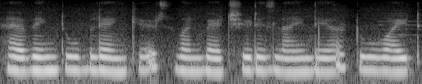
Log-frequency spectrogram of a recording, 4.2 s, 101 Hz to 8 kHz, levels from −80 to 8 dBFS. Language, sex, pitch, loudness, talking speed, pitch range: English, female, 205 Hz, -15 LUFS, 170 wpm, 195-210 Hz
